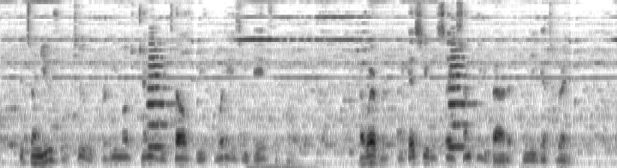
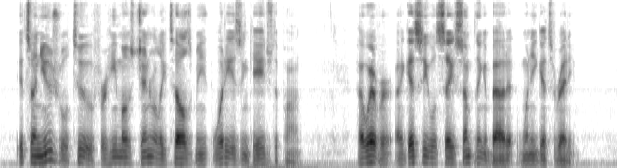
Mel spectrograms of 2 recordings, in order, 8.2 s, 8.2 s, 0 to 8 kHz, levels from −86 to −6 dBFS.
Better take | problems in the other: second | noise reduction (classical method log-MMSE)

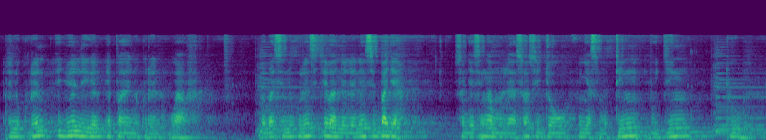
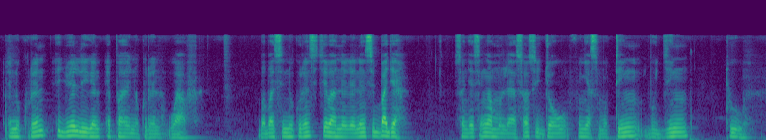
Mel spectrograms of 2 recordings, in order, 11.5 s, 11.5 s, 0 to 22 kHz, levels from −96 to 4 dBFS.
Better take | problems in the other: second | background sound (Acoustic guitar / Strum); 20 dB below the speech // room echo; dies away in 1.4 s

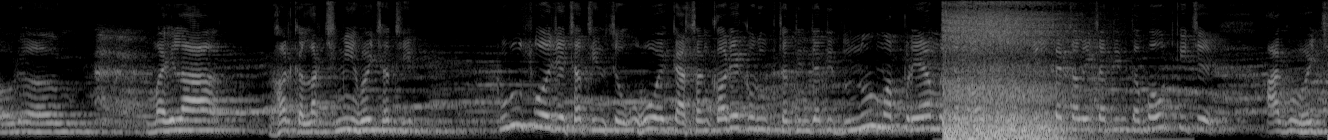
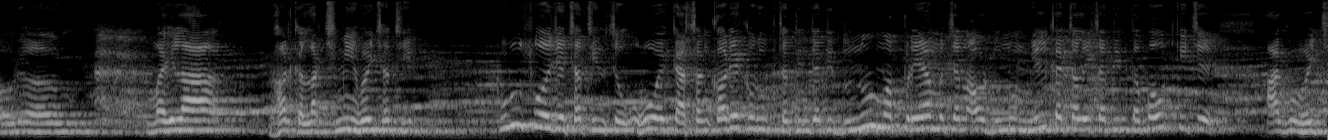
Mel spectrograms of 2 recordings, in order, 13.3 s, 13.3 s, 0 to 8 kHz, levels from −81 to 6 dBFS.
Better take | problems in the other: second | background sound (Boom); 4 dB above the speech

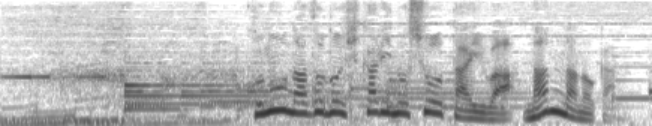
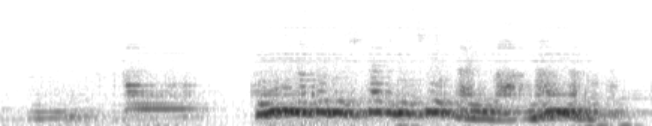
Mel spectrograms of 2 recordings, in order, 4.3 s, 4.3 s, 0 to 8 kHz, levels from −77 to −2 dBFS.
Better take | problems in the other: first | noise reduction (neural separator model SepFormer DNS4)

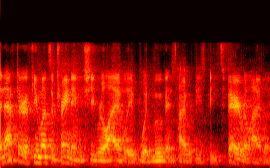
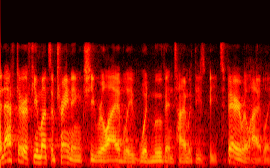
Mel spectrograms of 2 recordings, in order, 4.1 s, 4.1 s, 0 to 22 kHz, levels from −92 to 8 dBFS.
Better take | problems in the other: second | noise reduction (neural separator model SepFormer DNS4)

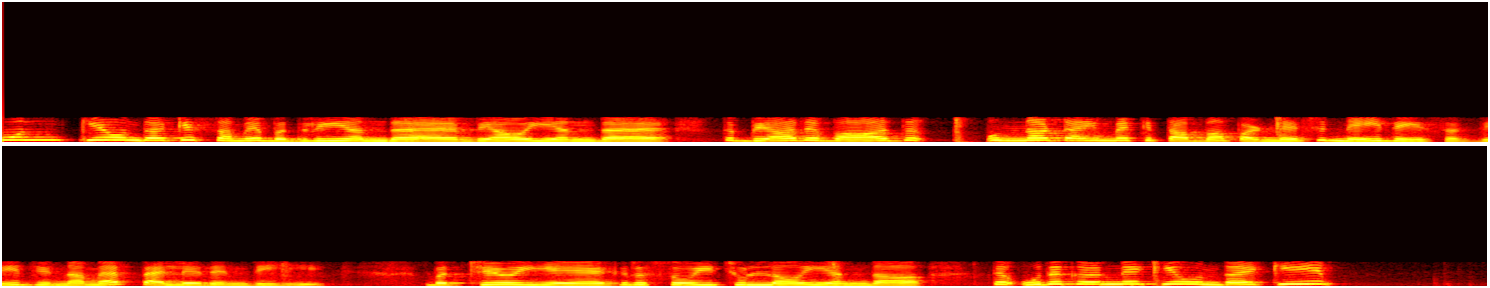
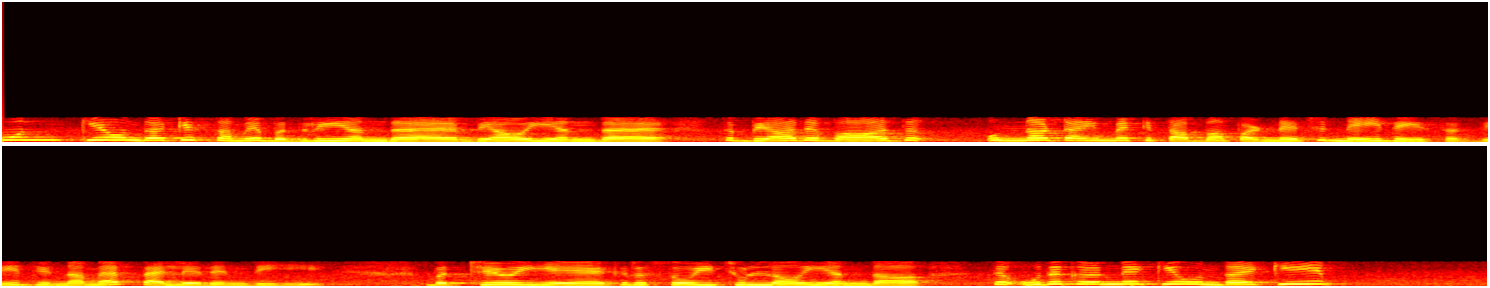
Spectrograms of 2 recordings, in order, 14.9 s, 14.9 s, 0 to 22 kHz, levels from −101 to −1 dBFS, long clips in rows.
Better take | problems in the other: second | noise reduction (neural mask model RNNoise)

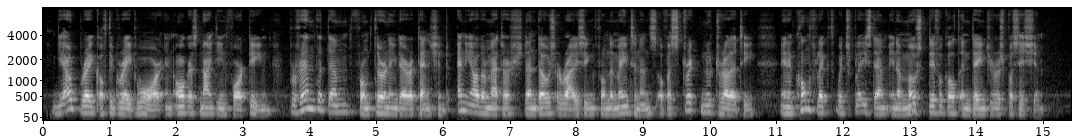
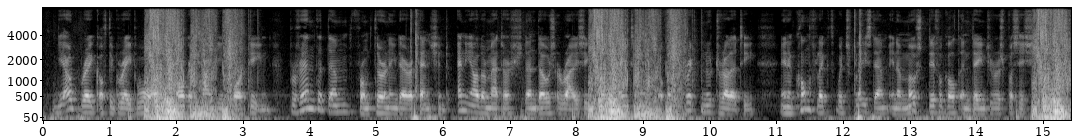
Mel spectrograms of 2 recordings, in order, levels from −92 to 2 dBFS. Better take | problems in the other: first | background sound (Tearing); 2 dB above the speech

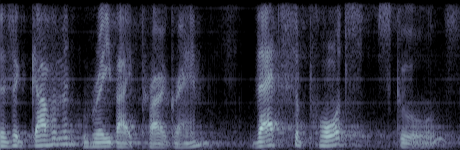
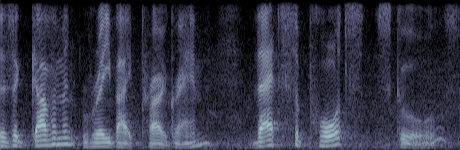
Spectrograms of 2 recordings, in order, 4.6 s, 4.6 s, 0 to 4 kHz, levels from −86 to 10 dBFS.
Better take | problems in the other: second | noise reduction (neural separator model SepFormer DNS4)

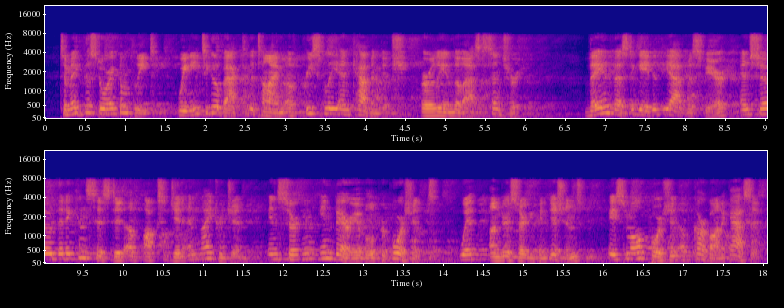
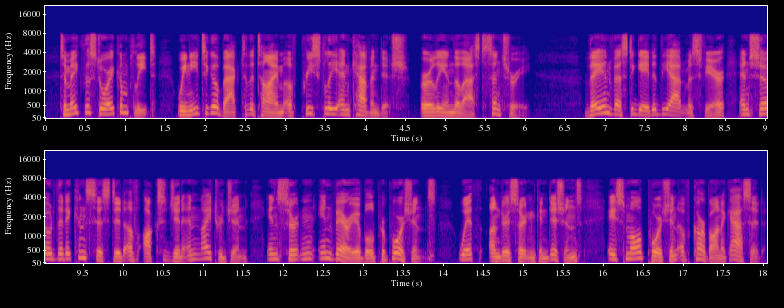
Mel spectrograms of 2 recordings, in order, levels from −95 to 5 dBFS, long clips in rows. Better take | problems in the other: second | room echo; dies away in 2.2 s

